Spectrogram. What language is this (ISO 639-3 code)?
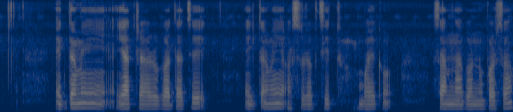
nep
